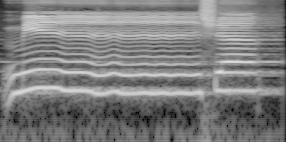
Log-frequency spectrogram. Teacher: kalau dibandingkan tingkat dengungan dan kesamaran, itu seimbang atau setara. · Posisinya tidak begitu dekat, juga tidak begitu jauh. Cara bacanya, nunnya disamarkan kemudian siap-siap menuju ke huruf sya. Min sya. Hukum bacaan ikhfa awsat, dibacanya sambil didengungkan.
